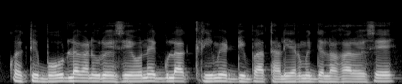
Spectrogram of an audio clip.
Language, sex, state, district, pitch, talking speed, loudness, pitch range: Bengali, male, Assam, Hailakandi, 145 Hz, 180 wpm, -14 LUFS, 135-150 Hz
